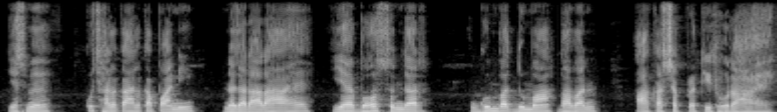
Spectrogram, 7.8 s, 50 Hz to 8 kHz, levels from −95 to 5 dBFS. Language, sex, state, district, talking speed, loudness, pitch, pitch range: Hindi, male, Uttar Pradesh, Varanasi, 145 wpm, -18 LUFS, 140 Hz, 130-145 Hz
